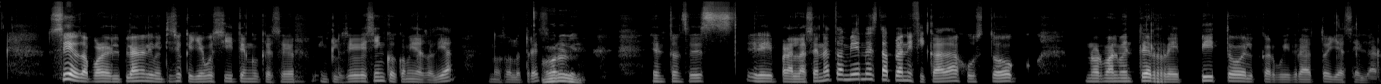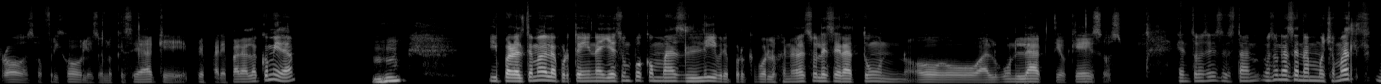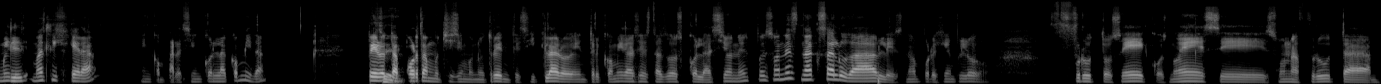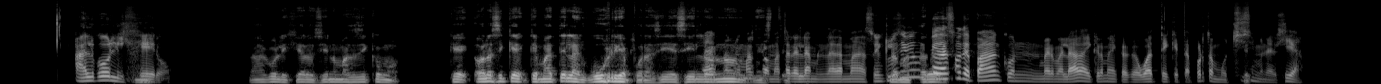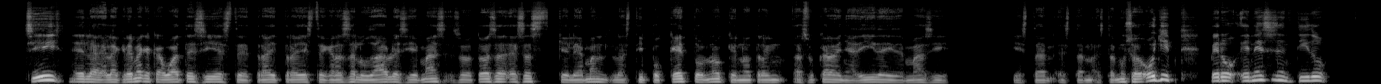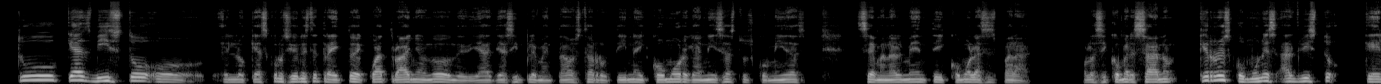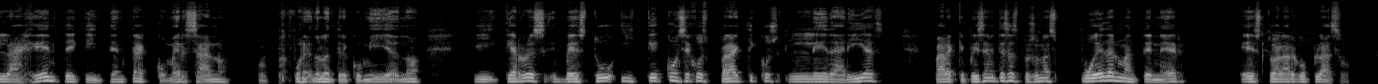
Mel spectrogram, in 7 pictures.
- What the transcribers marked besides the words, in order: other noise; unintelligible speech; laughing while speaking: "po poniéndolo"
- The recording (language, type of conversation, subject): Spanish, podcast, ¿Cómo organizas tus comidas para comer sano entre semana?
